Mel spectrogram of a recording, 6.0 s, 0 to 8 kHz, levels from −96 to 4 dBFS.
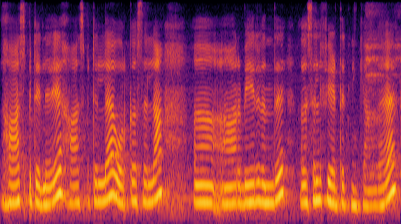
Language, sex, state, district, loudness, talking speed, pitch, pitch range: Tamil, female, Tamil Nadu, Kanyakumari, -15 LUFS, 120 wpm, 200 Hz, 190-220 Hz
